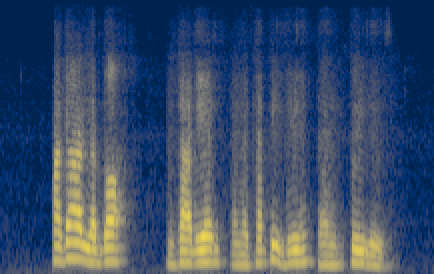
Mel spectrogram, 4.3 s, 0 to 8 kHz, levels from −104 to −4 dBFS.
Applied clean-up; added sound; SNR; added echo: neural mask model DeepFilterNet 3.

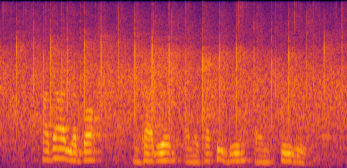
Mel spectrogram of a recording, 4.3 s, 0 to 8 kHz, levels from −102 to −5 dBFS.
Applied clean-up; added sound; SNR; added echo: none; Applause / Clapping; -1 dB; none.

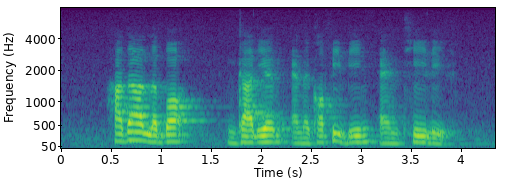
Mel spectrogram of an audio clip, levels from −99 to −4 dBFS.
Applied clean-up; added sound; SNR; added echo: none; none; none; none.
